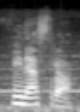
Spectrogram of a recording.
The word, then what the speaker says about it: finestra: you know what Mel in Italian the word window is pronounced finestra so I think it's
